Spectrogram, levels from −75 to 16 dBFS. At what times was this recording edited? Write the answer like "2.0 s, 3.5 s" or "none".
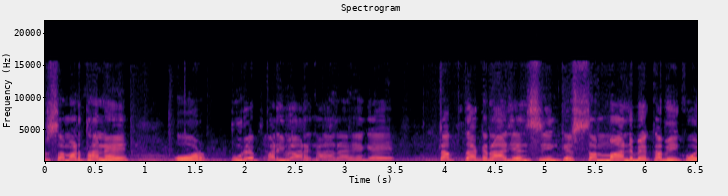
2.9 s

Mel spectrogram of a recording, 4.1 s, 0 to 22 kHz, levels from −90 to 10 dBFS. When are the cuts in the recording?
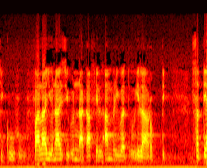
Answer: none

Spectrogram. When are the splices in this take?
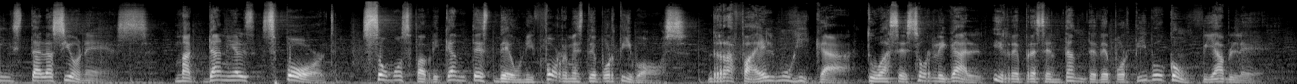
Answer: none

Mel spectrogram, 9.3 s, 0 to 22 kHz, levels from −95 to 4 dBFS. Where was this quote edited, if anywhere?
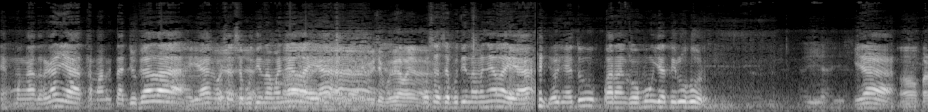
5.3 s

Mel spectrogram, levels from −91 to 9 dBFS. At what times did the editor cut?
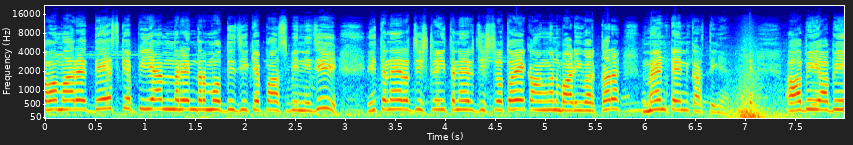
7.1 s

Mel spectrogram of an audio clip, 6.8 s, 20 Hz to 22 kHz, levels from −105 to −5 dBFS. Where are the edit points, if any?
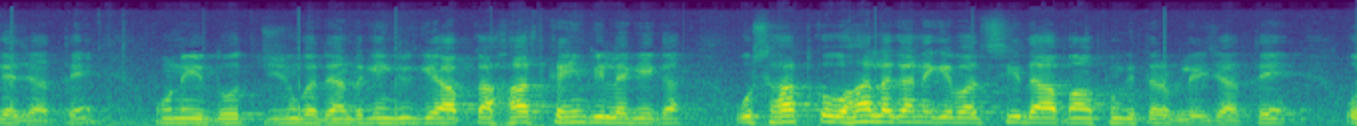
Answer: none

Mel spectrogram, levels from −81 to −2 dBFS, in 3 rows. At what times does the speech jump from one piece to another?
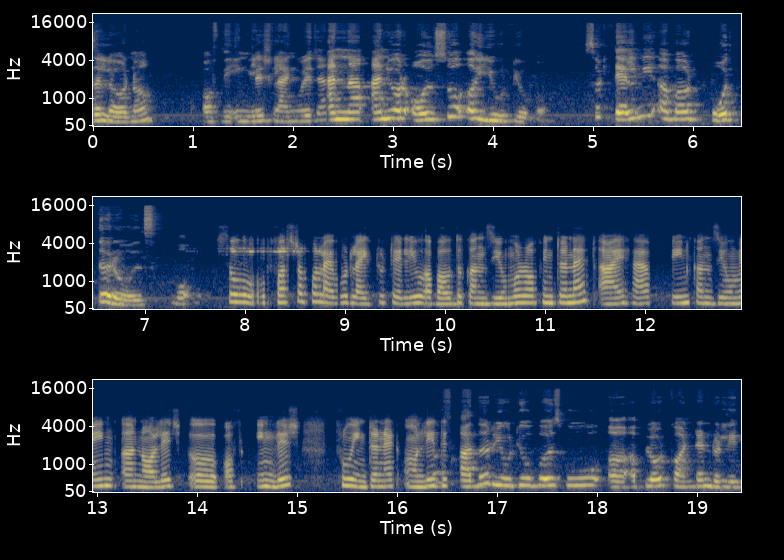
2.2 s, 7.3 s, 16.5 s

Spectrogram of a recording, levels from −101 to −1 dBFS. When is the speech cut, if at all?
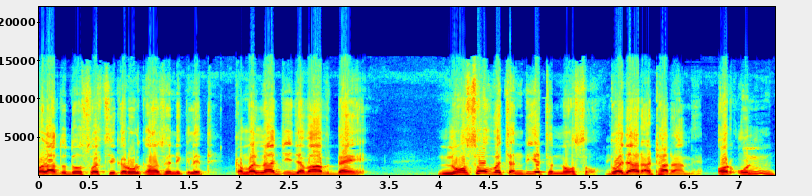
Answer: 1.8 s, 5.6 s

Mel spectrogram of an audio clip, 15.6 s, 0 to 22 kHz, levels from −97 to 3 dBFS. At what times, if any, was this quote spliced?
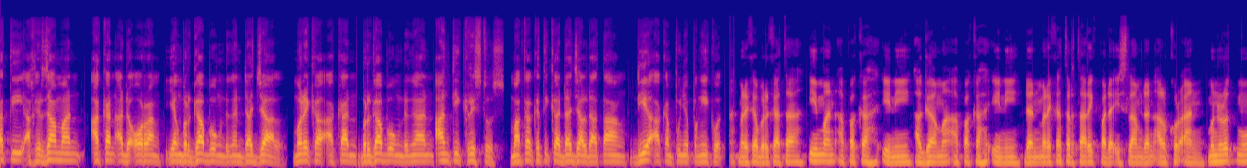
9.1 s

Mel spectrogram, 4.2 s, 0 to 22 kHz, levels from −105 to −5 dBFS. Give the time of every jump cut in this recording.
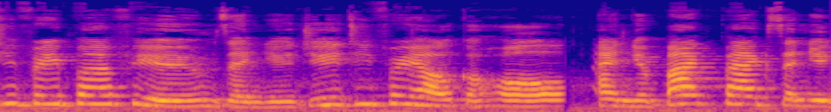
2.9 s

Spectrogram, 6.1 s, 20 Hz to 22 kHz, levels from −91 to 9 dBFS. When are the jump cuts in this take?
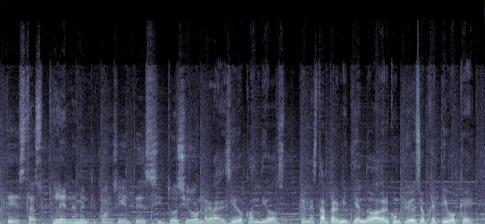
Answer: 2.6 s

